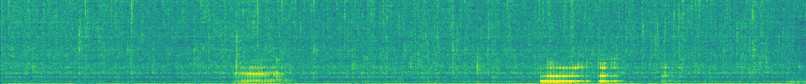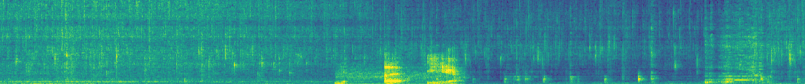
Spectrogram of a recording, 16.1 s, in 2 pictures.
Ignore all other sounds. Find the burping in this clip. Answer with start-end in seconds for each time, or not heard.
2.3-2.9, 5.4-6.8, 11.4-12.7.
